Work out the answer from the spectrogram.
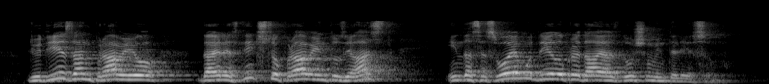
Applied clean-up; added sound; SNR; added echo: none; none; none; none.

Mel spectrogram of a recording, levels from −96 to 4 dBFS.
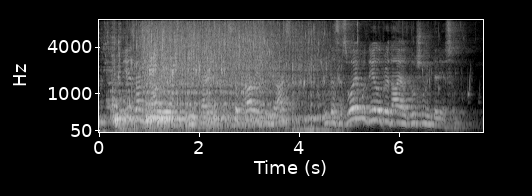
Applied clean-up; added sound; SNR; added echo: none; Toilet flush / Water; -3 dB; reverberation time 0.8 s.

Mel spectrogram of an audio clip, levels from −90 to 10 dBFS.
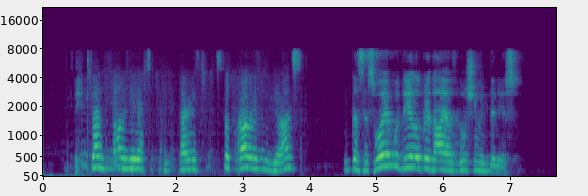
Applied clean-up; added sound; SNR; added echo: neural mask model DeepFilterNet 3.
